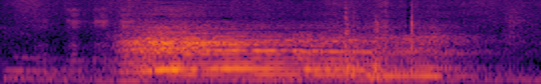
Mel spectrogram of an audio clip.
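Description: A sheep bleats once, one long call lasting a little over a second.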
